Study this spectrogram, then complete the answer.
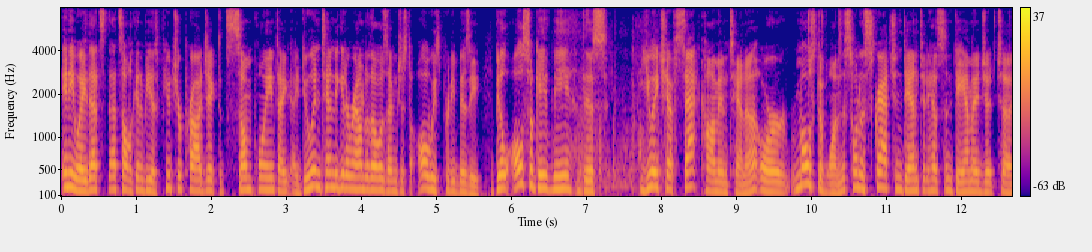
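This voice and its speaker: With a northern US accent, a man talks at a fairly quick pace in a high voice with ordinary pitch variation. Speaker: tech YouTuber. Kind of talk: casual unboxing video. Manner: casual, with many fillers.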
